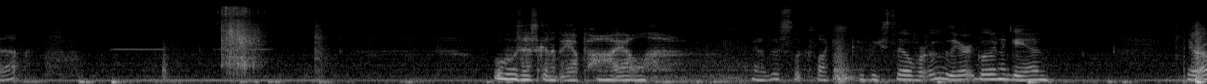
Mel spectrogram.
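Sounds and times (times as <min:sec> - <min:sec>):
steady low hum: 0:00.0 - 0:12.0
metal jewelry clinking: 0:02.2 - 0:02.8.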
